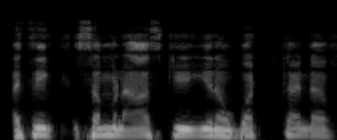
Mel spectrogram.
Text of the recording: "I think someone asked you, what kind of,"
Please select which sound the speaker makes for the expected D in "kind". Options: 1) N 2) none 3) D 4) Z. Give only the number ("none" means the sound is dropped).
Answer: 3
